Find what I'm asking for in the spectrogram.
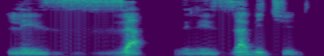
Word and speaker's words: les habitudes: Les habitudes, que se pronuncia les habitudes, os hábitos.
